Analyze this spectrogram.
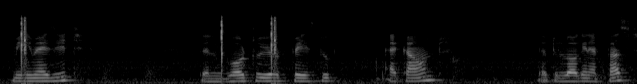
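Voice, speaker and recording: A man's fairly high, bright, sharp voice, monotone and flat, at a moderate pace with long, frequent pauses and big swings in loudness. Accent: non-native. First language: not English. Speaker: tech tutorial youtuber. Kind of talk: screen-recorded tutorial. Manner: halting, many fillers.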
